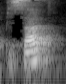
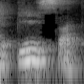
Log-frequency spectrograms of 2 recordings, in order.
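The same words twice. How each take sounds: First: "pisat" with the accent on "sat"; stress on second syllable. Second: "pisat" with a stretched, stressed "pi"; stress on first syllable. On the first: Teacher gives the original word, "pisat" stressed at the end. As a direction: lean on the last syllable of "pisat". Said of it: "au lieu de dire pisat". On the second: Teacher shows what one obtains, "pisat" stressed on "pi". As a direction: slowly lengthen the start of "pisat". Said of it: "on obtient pisat". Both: Shown as a demonstration.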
